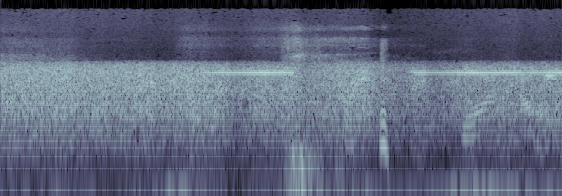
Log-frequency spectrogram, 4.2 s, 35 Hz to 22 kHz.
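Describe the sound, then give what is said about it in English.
A radio receiver tuned to 3.872 on the 80-meter band, receiving on a new antenna, hisses with steady static while a faint, garbled voice transmission and a brief tuning whistle come through the noise, loud and continuous throughout. “Well, it sounds like your new antenna's working.”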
